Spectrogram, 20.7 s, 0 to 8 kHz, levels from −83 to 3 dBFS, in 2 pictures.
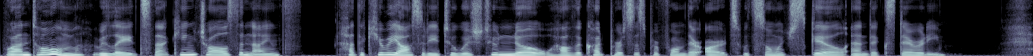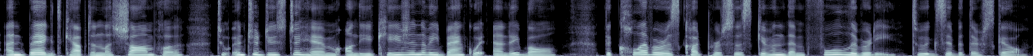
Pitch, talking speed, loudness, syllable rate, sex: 195 Hz, 165 wpm, -18 LUFS, 4.8 syllables/s, female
